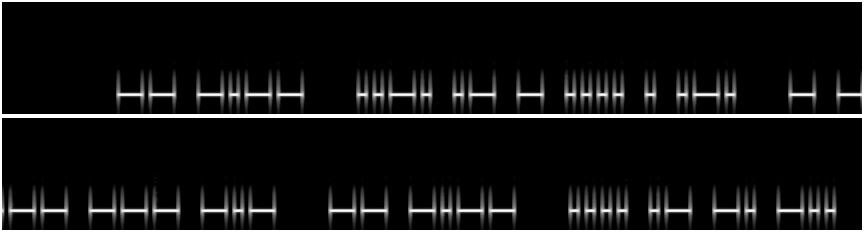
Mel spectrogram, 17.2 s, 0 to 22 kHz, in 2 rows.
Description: Morse code, heard as a keyed tone, about 15 wpm, 700 Hz. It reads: MY FATHER TOOK MY HAND
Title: Sentences from Top 1500 Words 15wpm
